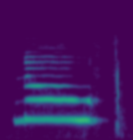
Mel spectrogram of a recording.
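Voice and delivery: high loud flat refusal. Pretend. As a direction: shout the no. Refusing request to stop reading.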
